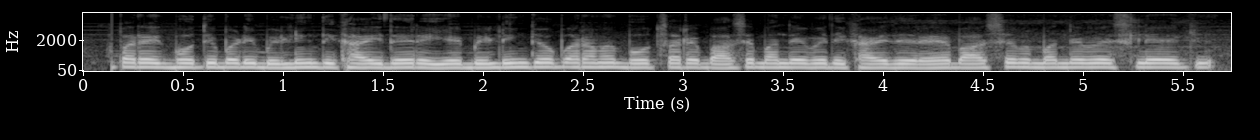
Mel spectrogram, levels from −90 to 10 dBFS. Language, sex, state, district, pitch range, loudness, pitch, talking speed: Hindi, male, Chhattisgarh, Kabirdham, 150-160 Hz, -14 LUFS, 155 Hz, 305 wpm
